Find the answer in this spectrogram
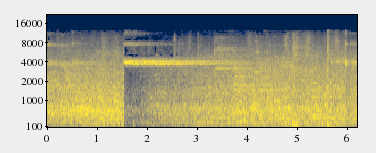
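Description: Indoor futsal game: ball strikes and thuds on the hard court against the chatter of spectators in a large hall. About a second and a half in, a high steady tone sets in suddenly and lasts under two seconds.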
